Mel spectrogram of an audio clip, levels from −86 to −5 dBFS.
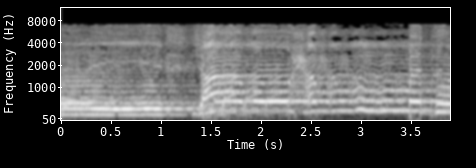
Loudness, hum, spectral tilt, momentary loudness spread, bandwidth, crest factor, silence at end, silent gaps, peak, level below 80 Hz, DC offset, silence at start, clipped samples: -14 LUFS; none; -4 dB/octave; 5 LU; 7.4 kHz; 12 dB; 0 s; none; -2 dBFS; -58 dBFS; under 0.1%; 0 s; under 0.1%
